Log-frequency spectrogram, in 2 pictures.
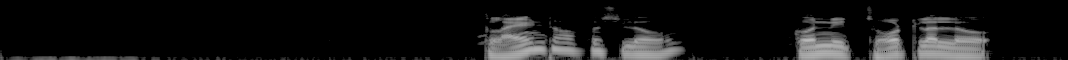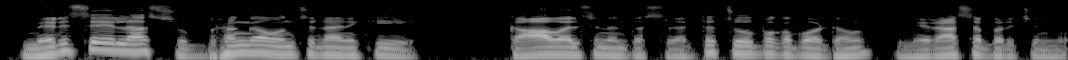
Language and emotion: Telugu, sad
